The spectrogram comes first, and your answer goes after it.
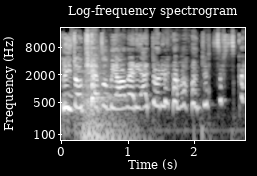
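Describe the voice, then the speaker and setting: Noticeable background noise is present. A woman talks over it fairly quickly. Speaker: lifestyle vlogger. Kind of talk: casual chat. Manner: loud; casual, rambling speech with fillers.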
